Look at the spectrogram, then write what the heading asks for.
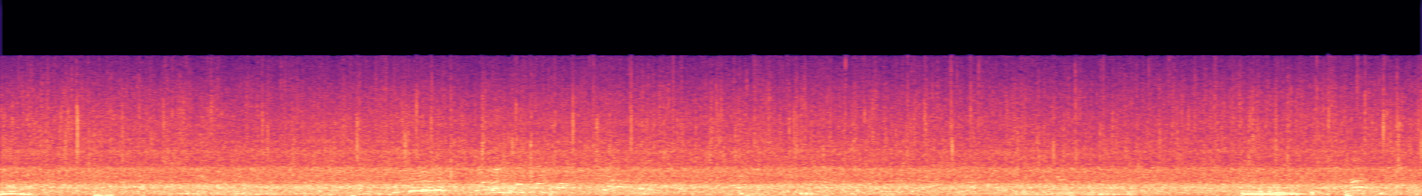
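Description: Heavy rain falling steadily, with a brief voice about four seconds in and another near the end.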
